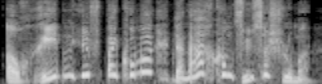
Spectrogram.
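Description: A man voicing a cheerful chorus of friendly colourful dots that speak in very high, gleeful rhymes in a children's radio story. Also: huge pitch swings, moderate pace, creaky, no echo, studio quality, exaggerated voice.

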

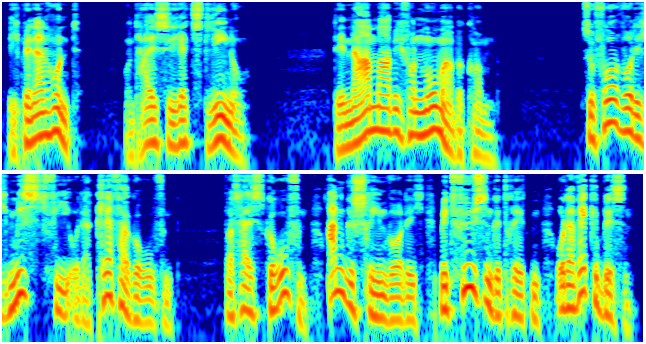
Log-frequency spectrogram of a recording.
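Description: A man reading a children's story in the first person as a dog, in a calm, measured way with drawn-out emphasis. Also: fairly low pitch, husky, no room sound, studio quality. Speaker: audiobook narrator.

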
